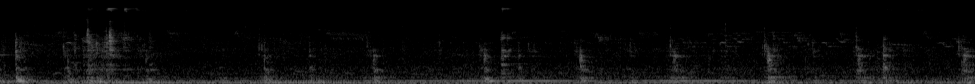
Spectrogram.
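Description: Light metal clicks and clinks, scattered unevenly, from a lifting chain being handled on a car engine hoist, over a steady low hum.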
